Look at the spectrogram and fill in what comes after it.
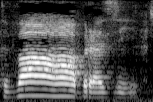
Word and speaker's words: вообрази: Yes, вообрази, and they pronounce like A, and it's very important that you pronounce both o, like a. So it's not vabrazi, but vabrazi.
